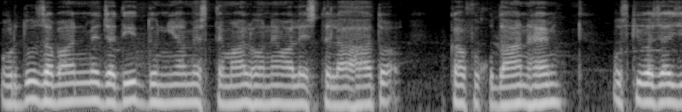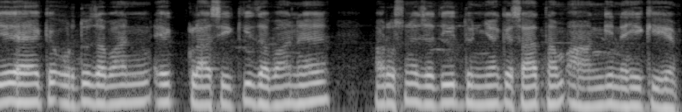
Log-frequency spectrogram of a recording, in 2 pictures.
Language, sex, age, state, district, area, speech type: Urdu, male, 18-30, Maharashtra, Nashik, urban, spontaneous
